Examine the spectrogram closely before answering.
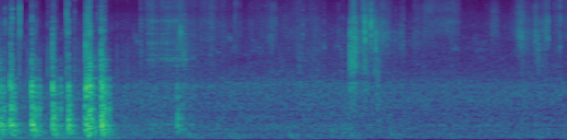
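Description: Hands drumming fast on the patio table top, a quick drum roll of sharp knocks, stopping about a second in. A few faint taps and rustles follow as the sketchbook is handled.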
